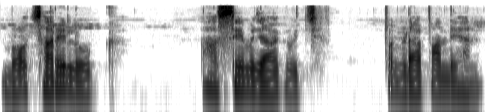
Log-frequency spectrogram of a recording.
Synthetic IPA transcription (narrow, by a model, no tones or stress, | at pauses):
bɔːt̪saːɾeːloːk | ɦaːsẽːməd͡ʒaːkʋɪt͡ʃ | pəŋɡɽaːpãːnd̪eːɦən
